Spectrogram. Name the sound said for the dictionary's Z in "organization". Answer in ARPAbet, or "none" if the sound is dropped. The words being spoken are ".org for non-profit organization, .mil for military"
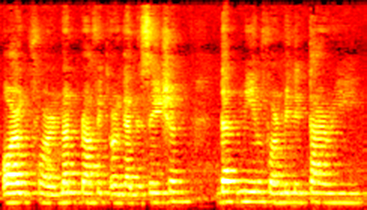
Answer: S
